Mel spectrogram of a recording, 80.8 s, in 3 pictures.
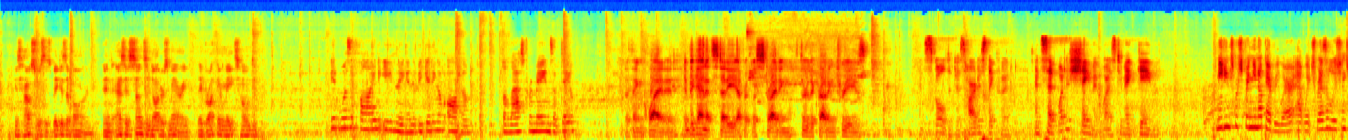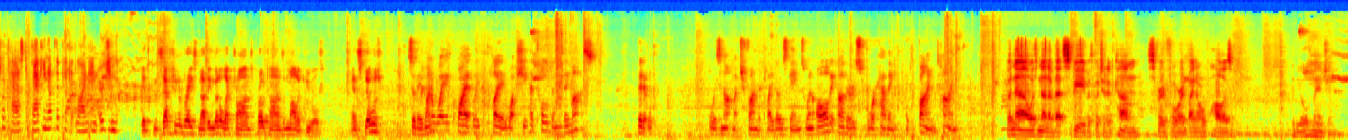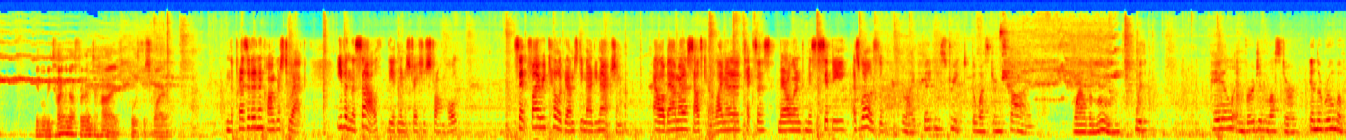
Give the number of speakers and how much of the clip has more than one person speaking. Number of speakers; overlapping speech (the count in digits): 7, no overlap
